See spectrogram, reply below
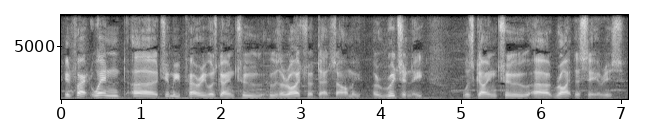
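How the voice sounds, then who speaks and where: A man talks at an even middle pitch, stumbling and repeating words as he explains local history. He is recorded outdoors at an event. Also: moderate pace. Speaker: interviewee, society member. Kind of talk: casual outdoor interview.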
